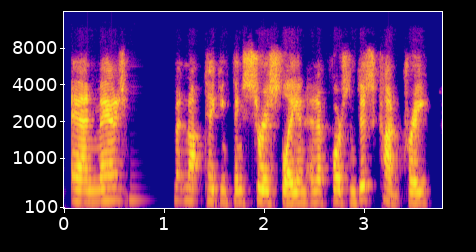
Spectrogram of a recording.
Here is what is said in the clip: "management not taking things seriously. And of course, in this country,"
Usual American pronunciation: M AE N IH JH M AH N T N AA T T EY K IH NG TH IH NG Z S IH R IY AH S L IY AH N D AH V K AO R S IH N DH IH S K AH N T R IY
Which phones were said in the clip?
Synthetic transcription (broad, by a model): M AE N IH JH M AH N N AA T T EY K IH NG TH IH NG Z S IH R IY AH S L IY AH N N AH V K AO R S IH N DH IH S K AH N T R IY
